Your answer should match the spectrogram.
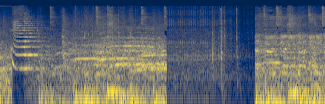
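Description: An air horn sounds one short blast near the start, marking the end of the round, over crowd noise and background music. Past the middle the sound drops to a faint low hum for nearly two seconds, then the music and crowd come back.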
